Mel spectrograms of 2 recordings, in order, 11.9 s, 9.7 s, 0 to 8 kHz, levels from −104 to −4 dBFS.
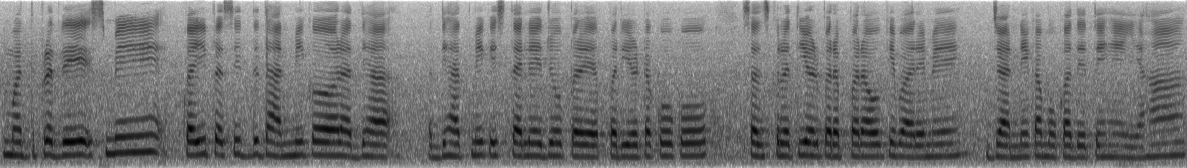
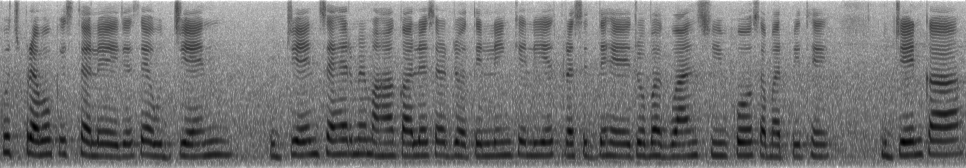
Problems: constant background noise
